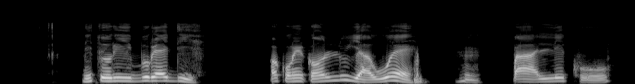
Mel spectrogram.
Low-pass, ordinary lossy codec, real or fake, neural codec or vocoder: 7.2 kHz; none; real; none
